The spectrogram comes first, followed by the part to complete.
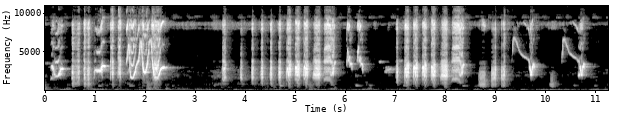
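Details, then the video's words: Starling giving a long song: a run of quick buzzy clicks and rattles, then harsh squawks, and toward the end several slurred whistles that swoop downward. "suwara //burung jalak//"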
